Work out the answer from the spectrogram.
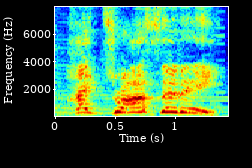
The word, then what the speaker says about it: Hydrocity: It's one word! Hydrocity! Hydrocity! You don't pronounce a Velocity, do you?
